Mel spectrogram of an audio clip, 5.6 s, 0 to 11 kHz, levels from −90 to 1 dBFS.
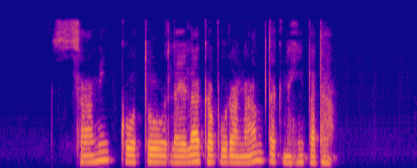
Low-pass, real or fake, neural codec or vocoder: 7.2 kHz; fake; codec, 16 kHz, 4 kbps, FreqCodec, smaller model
